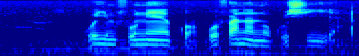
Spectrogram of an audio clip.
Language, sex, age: Xhosa, male, 23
